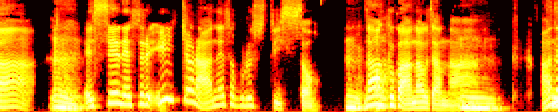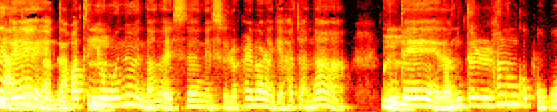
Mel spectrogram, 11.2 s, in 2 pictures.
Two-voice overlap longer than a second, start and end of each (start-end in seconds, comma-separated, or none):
5.5-6.7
